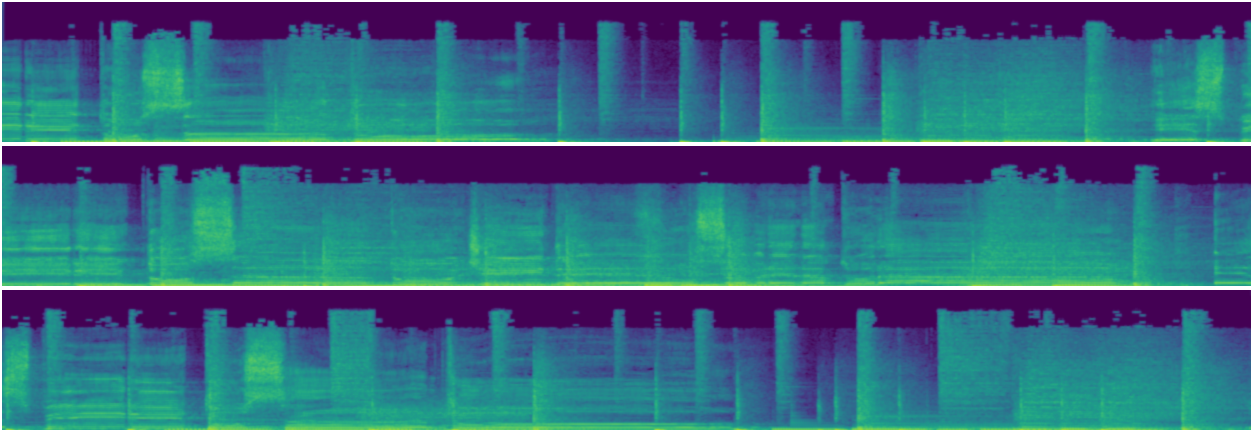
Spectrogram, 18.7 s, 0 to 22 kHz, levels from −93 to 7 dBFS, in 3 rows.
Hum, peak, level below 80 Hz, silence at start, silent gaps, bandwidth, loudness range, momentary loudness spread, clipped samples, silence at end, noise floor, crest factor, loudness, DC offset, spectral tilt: none; 0 dBFS; -22 dBFS; 0 s; none; 19.5 kHz; 3 LU; 7 LU; under 0.1%; 0 s; -35 dBFS; 14 dB; -15 LUFS; under 0.1%; -4.5 dB/octave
